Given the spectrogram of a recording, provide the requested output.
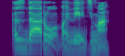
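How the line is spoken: Booming voice. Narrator (Russian): Прогудела она

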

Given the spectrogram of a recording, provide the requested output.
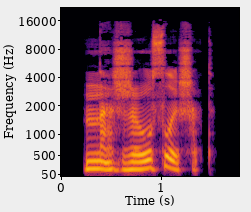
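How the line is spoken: Growling man. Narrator (Russian): прорычал мужчина

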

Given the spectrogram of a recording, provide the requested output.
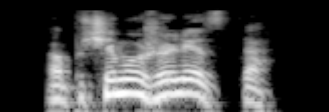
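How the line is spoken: Offended question. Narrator (Russian): обиженно спросил оруженосец

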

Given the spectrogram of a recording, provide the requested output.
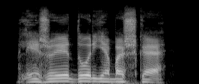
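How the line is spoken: Grumbling. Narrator (Russian): проворчал фельдшер

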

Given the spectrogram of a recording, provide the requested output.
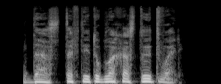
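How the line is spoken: Angry hiss. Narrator (Russian): сердито шикнул он

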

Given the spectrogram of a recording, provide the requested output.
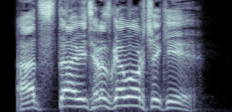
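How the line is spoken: Barked command. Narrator (Russian): гаркнул лейтенант

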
